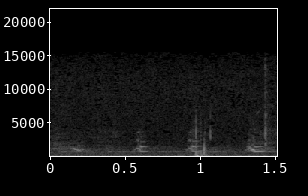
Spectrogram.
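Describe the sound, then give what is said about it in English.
A turkey gobbles in short, warbling bursts, about four quick calls spread across a second and a half, fairly faint against a quiet background with no talking. “You're a little rattled by the Turk. The turkey.”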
